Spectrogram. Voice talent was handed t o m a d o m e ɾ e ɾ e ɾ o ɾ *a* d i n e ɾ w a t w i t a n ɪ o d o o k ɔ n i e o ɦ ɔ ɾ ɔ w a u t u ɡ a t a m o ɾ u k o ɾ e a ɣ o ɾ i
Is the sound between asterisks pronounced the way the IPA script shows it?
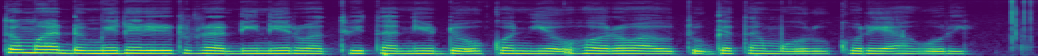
yes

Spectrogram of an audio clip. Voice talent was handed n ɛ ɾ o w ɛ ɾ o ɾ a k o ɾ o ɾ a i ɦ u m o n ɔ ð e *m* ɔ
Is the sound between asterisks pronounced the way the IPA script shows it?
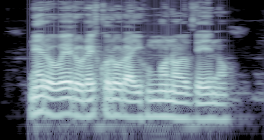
no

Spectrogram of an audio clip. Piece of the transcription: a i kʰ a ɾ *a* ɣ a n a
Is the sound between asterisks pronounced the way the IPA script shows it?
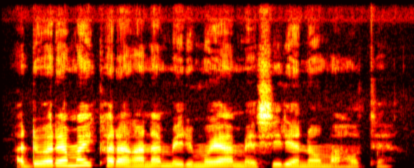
yes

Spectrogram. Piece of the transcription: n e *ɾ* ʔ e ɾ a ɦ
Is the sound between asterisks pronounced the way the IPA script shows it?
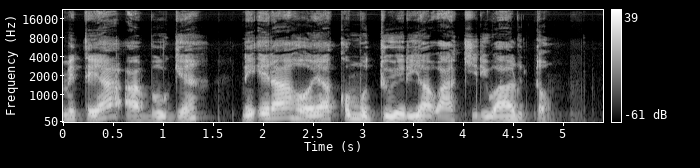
no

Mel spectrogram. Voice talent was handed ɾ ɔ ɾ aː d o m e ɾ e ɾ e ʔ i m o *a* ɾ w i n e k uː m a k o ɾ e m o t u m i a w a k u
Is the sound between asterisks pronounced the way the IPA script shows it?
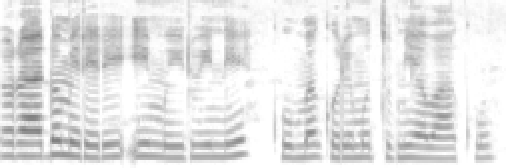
no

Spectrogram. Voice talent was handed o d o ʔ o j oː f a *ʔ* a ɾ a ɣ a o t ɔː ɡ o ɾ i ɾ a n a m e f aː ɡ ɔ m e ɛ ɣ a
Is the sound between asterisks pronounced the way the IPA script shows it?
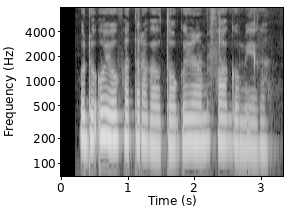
no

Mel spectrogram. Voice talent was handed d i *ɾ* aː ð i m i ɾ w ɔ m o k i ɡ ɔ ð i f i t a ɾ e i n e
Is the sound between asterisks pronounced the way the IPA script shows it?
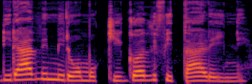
yes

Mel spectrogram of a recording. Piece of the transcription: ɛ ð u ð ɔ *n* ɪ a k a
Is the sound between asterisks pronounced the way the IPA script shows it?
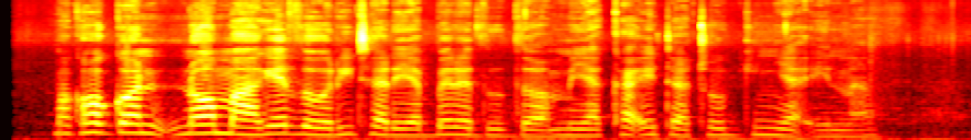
no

